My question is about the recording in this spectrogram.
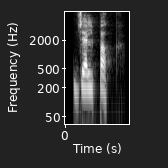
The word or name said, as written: जल्पक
